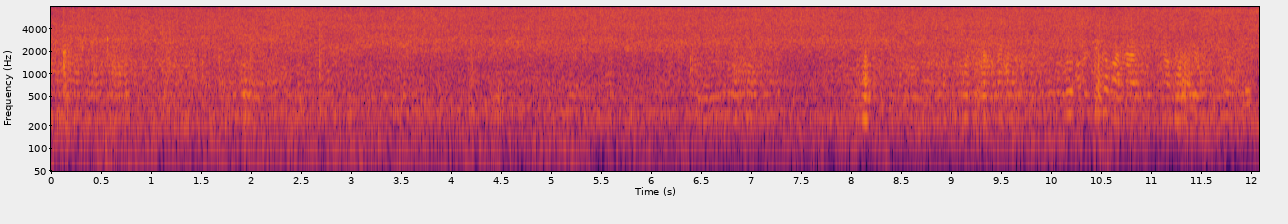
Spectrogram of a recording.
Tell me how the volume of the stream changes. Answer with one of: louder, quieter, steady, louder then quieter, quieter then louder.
steady.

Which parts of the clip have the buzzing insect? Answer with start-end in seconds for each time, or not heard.
0.0-12.0.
